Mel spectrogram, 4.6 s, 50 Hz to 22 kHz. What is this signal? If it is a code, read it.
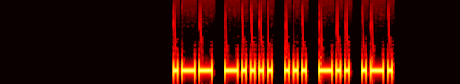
Morse code, heard as a keyed tone, about 28 wpm, 700 Hz. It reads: W6SDR
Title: USA Call Signs - 5 Characters - Repeated 2x - 28wpm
